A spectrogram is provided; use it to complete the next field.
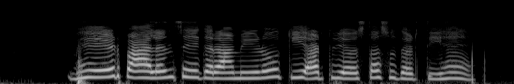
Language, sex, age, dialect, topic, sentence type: Hindi, male, 25-30, Hindustani Malvi Khadi Boli, agriculture, statement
